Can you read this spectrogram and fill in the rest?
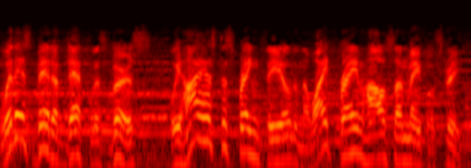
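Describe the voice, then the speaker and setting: A man's voice: fairly high pitch, very animated, brisk, music in the background. A man announcing in a scripted, playfully grand 1950s radio manner. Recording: muffled old radio recording.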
